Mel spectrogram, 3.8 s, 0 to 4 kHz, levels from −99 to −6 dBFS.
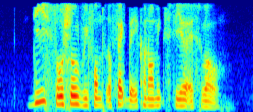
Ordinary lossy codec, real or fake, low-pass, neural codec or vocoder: MP3, 24 kbps; real; 3.6 kHz; none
